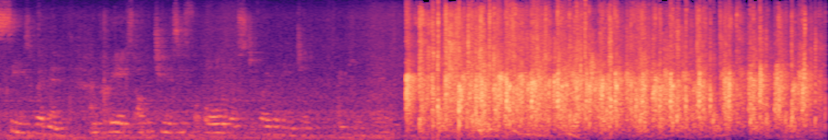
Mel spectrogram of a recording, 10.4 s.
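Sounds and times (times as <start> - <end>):
speech: 0.2 - 6.4
audience applause at a mayoral hustings: 5.1 - 10.3.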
